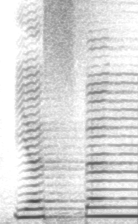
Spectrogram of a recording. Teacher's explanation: Maka cara bacanya nunnya ini dibunyikan samar-samar, siap-siap menuju huruf kaf disertai dengung. Dengungnya besar karena kaf ini makhrajnya jauh dari nun, yaitu di pangkal lidah. Nah, ini jadi dari nun kita sudah siap-siap menuju kaf ya, sudah nempel ke makhraj huruf kaf. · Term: ikhfa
